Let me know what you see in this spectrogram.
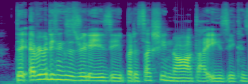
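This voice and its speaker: A woman with an Irish accent, fairly low in pitch, with ordinary pitch variation, on a very clean recording with a silent background. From Ireland, small town. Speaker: comedian. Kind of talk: podcast interview. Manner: casual, lots of fillers.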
